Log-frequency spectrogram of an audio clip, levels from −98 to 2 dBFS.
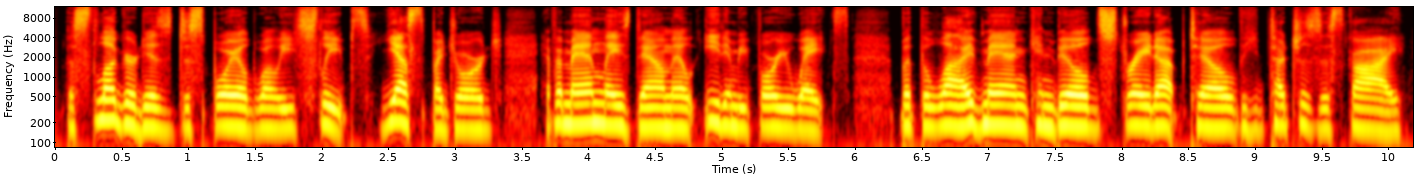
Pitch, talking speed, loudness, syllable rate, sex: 175 Hz, 190 wpm, -18 LUFS, 4.8 syllables/s, female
